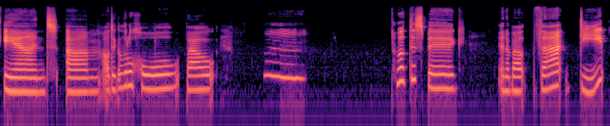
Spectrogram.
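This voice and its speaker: Young woman, soft rambly girlfriend roleplay, bright slightly high voice, dry close mic. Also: animated, takes it slowly, pauses often, no echo. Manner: soft, chatty and rambling, with many ums and light laughs. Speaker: ASMR roleplay creator.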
